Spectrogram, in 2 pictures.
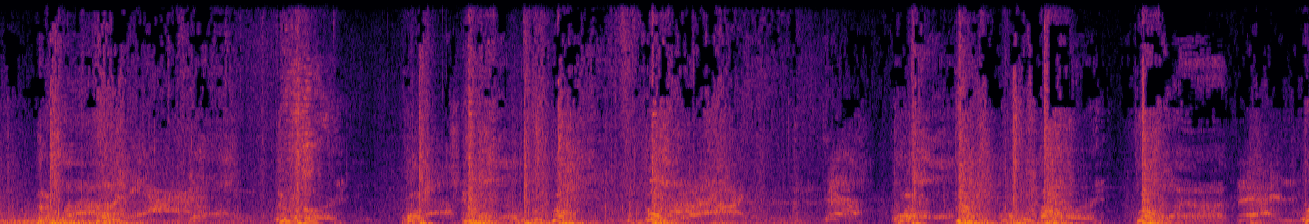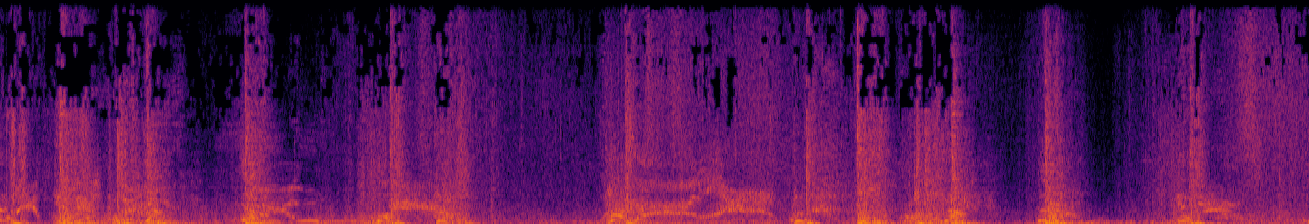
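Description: Enemies shatter with bursts of crackling sound.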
